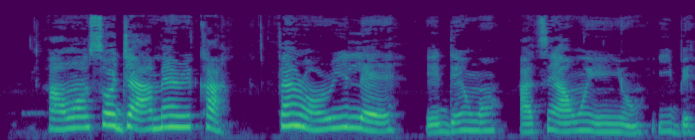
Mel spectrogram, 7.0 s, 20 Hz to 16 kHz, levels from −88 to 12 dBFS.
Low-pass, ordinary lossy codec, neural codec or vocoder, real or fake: 14.4 kHz; MP3, 48 kbps; none; real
